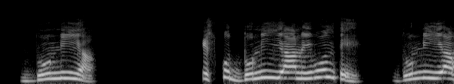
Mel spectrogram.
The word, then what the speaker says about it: दुनियाँ: क्या में जब हम या और आ उच्चारण कर रहे हैं तो नासिका से उच्चारण नहीं हो रहा। क्या। परंतु इसका उच्चारण कहां से हो रहा है?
